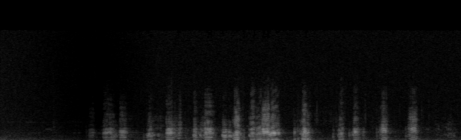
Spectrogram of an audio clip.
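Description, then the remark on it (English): Geese honking in a rapid, overlapping chorus, a dozen or more harsh calls tumbling over one another, loud, with no talking. “Come on, geese! Come on!”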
